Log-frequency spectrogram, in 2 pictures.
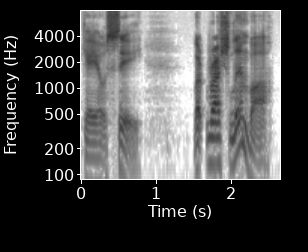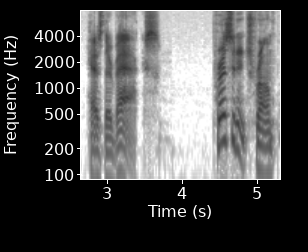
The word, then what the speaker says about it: Limbaugh: look at her charge that Limbaugh is a virulent racist and yes college girl that's how it's pronounced this isn't new I've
